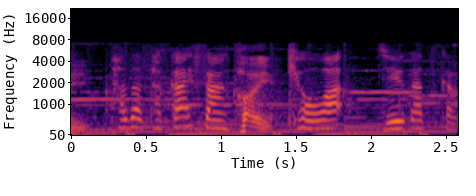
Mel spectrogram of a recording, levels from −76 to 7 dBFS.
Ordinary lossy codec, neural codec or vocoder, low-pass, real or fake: none; none; 7.2 kHz; real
